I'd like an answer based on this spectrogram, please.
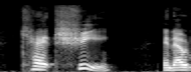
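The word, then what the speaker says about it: Cait Sìth: portion specifically on the kate sith and i was very excited and i learned that the proper pronunciation is the cat she and i would like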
